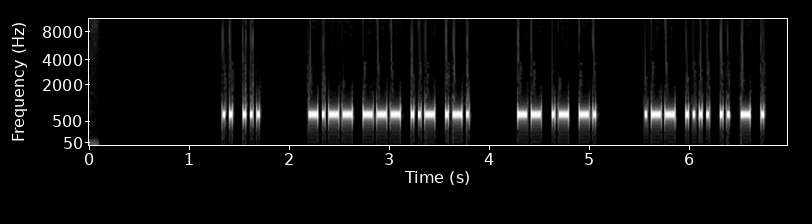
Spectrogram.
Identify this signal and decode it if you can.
Morse code, heard as a keyed tone, about 36 wpm, 700 Hz. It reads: IS YOUR MAN WHITE
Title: 2x Word-Spacing - Sentences from Top 400 Words - 35wpm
